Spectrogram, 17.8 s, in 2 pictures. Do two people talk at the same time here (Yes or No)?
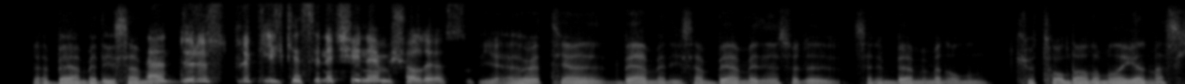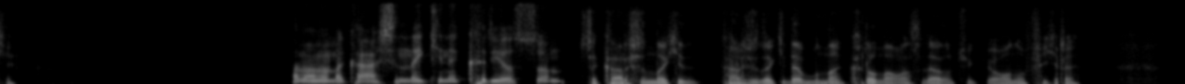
No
